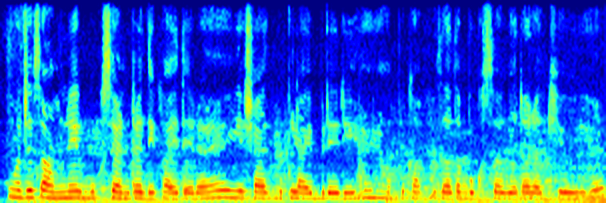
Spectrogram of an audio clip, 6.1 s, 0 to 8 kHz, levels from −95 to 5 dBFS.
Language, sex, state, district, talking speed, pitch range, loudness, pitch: Hindi, female, Delhi, New Delhi, 240 wpm, 230-245 Hz, -18 LUFS, 235 Hz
